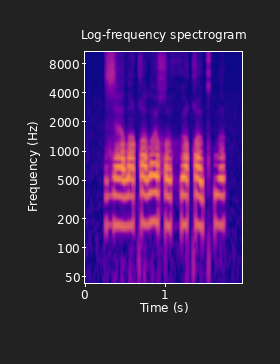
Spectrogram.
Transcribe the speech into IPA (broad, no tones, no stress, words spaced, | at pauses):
zæ lˠequlˠøχo hu qokʷʰʌ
